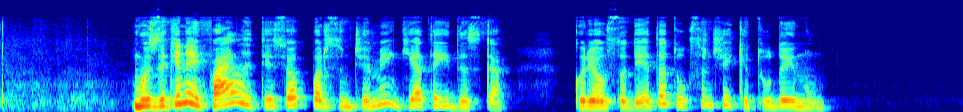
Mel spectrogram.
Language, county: Lithuanian, Marijampolė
